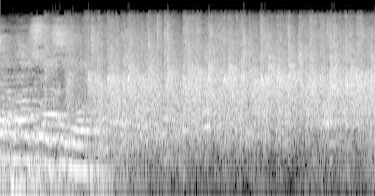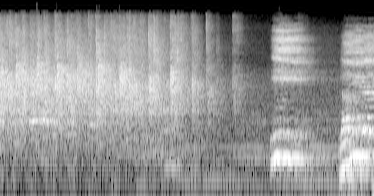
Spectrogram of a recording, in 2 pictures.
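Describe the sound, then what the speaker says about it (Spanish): A church congregation in Costa Rica breaks into loud, sustained applause, a dense wash of clapping that gradually thins and fades, followed by a preacher speaking. "Háganle un fuerte aplauso al Señor."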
